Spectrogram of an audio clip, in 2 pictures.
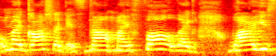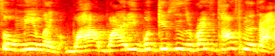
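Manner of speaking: put-on crying, tearful. Telling how she cried to a woman, imitating her own past crying plea. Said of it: "And I'm crying".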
